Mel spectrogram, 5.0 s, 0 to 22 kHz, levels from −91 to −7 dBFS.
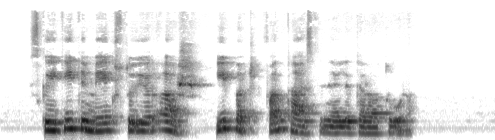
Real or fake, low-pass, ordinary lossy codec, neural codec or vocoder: fake; 19.8 kHz; MP3, 64 kbps; autoencoder, 48 kHz, 128 numbers a frame, DAC-VAE, trained on Japanese speech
